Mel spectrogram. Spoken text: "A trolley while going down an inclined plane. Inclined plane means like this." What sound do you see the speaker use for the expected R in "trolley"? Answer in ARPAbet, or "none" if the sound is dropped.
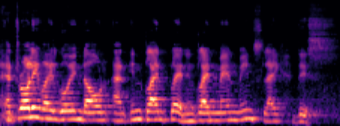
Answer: R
